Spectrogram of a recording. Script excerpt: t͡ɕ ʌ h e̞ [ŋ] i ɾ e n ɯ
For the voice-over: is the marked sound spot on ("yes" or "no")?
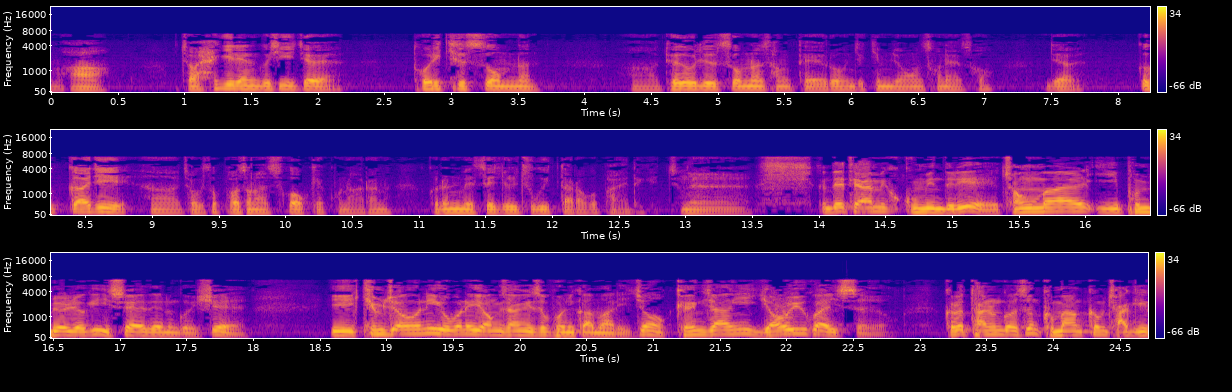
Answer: no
